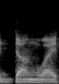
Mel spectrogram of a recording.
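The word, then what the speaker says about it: Deng Wei: I did, however, say Dung Wei today because I remembered my conversation in 2019, and you're like, dude, you know, like ENG is UNG.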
